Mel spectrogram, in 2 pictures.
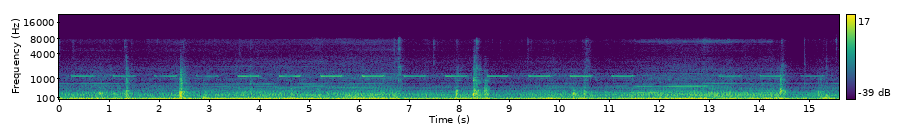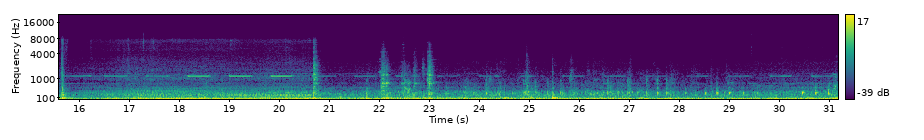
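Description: Hyundai 140 excavator's diesel engine running heavily while its travel alarm beeps steadily about twice a second, heard from inside the cab, as the machine tracks along. Scattered clunks and knocks sound over the engine, and the beeping stops briefly a little before halfway.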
